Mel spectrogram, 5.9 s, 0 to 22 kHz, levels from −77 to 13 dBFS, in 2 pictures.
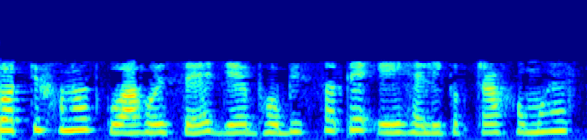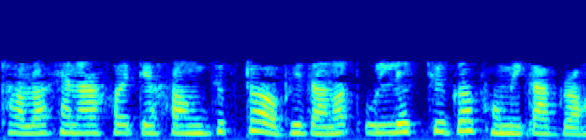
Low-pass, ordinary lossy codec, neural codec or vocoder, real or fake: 3.6 kHz; none; none; real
